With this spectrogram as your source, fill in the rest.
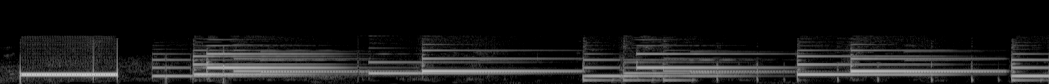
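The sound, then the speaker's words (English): Telephone ringing tones while a call is being dialed: a steady electronic tone, then repeating bursts of layered beeps recurring about every two seconds, clear and loud with no talking. “So it's dialing right now. You'll hear the ring, but I'm still here, ma'am.”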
